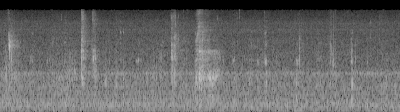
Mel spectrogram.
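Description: A person chewing mouthfuls of green tea soba noodles, with scattered small clicks of chopsticks against the ceramic plate; the sharpest click comes about three seconds in.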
